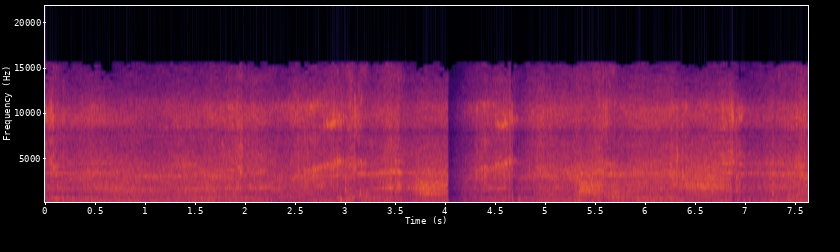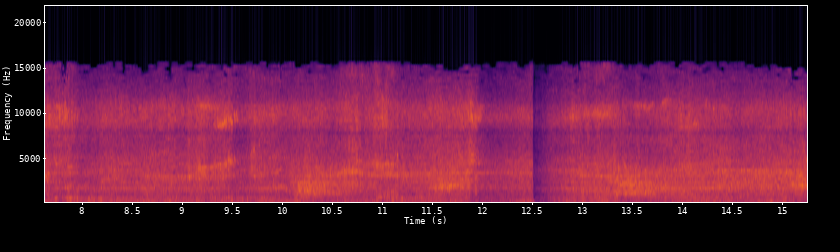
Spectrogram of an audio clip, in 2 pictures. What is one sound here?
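Slot cars whine as they speed past on a track, rising and falling again and again.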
